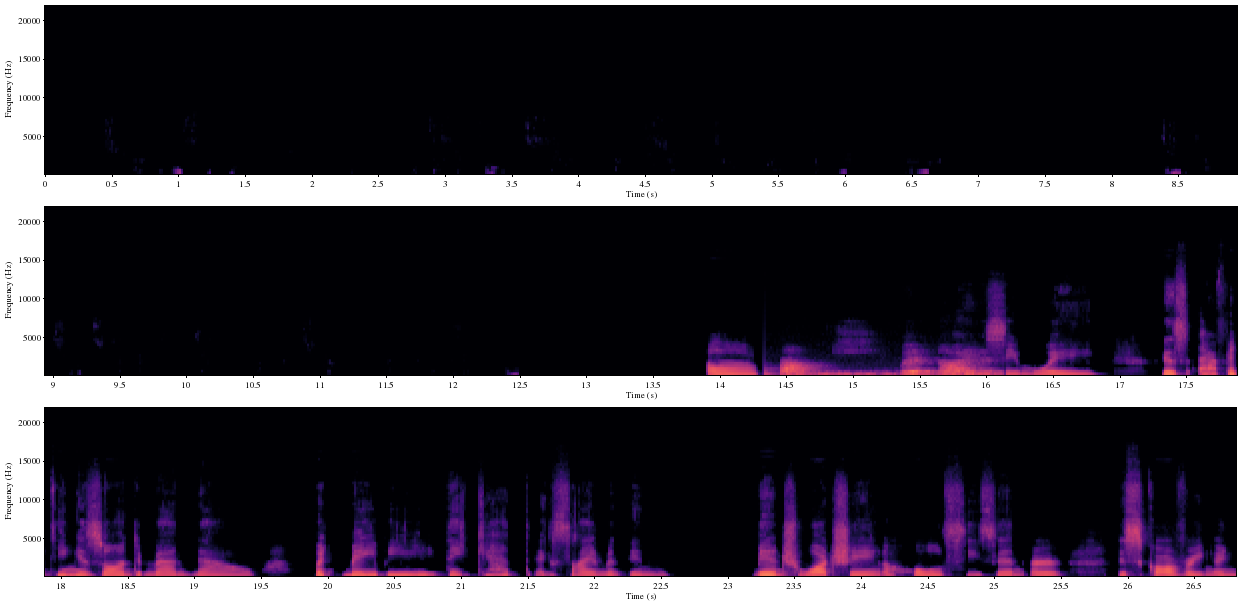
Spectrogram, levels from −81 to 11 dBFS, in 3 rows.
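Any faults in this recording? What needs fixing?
From 14.32 to 16.12 s the speech turns roomy and hollow, with thinner bass. The change in and out is abrupt. Loudness holds steady, and room noise sits about 35 dB below the speech. This is likely a switch to a distant microphone after the close one dropped out. To prevent it, check the close microphone's connection and record a backup track from it.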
